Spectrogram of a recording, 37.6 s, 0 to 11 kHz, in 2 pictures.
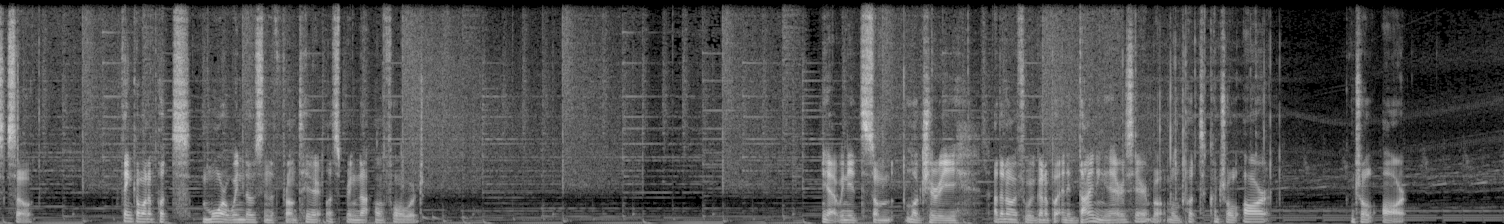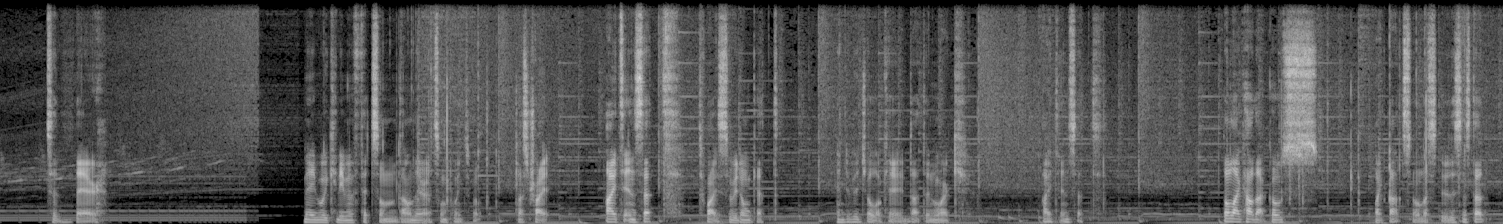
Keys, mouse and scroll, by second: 1.4 2, 2.6-4.6 drag, 4.8 middle click, 6.0 3, 10.6 click, 11.2 2, 12.0-13.6 drag, 13.8 3, 14.6 ctrl+r, 15.6 ctrl+r, 20.7-22.3 middle drag, 22.6 middle click, 24.0 3, 24.8 middle click, 26.2 i, 34.8 ctrl+r, 36.0 2, 36.8 shift+click, 37.4 shift+click.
